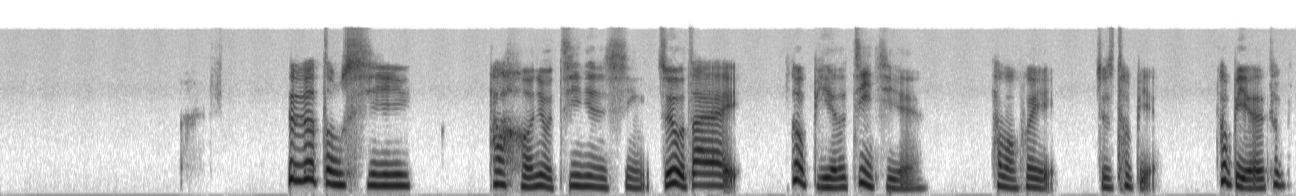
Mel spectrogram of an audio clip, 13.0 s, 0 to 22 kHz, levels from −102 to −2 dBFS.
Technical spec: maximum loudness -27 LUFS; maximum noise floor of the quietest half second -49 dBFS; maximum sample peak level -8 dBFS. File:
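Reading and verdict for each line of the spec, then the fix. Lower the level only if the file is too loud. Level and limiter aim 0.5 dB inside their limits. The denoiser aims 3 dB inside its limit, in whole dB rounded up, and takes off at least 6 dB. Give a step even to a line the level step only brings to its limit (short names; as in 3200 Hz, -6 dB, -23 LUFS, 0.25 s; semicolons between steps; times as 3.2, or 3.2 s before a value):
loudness -19.0 LUFS: fail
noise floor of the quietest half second -58 dBFS: OK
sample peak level -4.5 dBFS: fail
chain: gain -8.5 dB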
